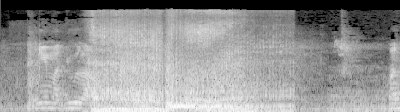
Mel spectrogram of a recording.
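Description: A loud roar like a big cat's, lasting about two seconds and cutting off abruptly, heard after a short spoken word.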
